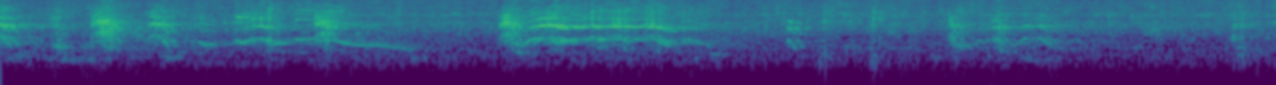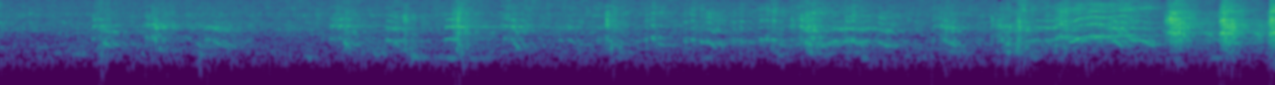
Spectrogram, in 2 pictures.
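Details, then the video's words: A fox alternates thin, curving whines with bouts of scratchy chattering pulses. The pitch rises and falls between bursts, with a brief louder stretch near the start. "¿Cómo hace el zorro? + descripción 🦊 Sonido del zorro, onomatopeya del zorro"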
